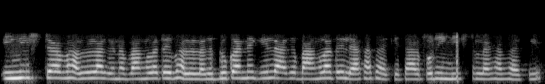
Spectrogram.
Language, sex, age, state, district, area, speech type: Bengali, female, 45-60, West Bengal, Alipurduar, rural, conversation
